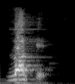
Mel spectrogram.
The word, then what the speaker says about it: Luckett: And I always say LaToya's name wrong. Is it Lockett? Yes. Luckett. L-U-C-K-E-T-T.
